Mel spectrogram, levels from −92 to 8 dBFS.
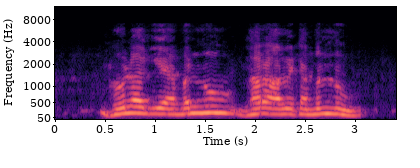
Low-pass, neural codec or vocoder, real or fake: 7.2 kHz; codec, 16 kHz, 4 kbps, FreqCodec, smaller model; fake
